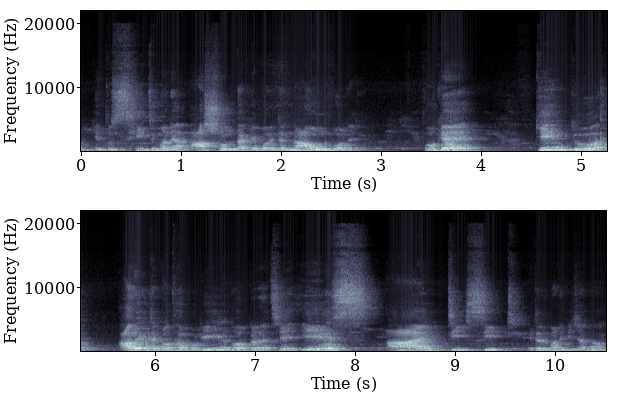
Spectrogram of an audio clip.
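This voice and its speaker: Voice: mid-range voice, a little hiss or hum. A tuition teacher giving a classroom grammar lesson, patiently spelling words letter by letter and quizzing the pupils. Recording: echoey room, mic far off.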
